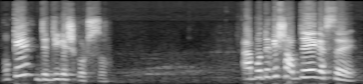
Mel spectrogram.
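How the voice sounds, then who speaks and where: A woman's voice: high-pitched, big pitch swings, normal speed, a bit bright. A woman teaching a live online class, chatty and constantly quizzing her students. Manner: chatty, keeps asking students questions.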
